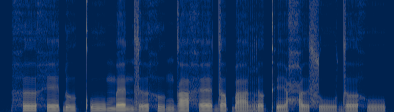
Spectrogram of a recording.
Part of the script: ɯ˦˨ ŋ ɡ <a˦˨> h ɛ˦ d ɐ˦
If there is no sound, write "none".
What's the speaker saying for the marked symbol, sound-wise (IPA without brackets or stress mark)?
a˦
